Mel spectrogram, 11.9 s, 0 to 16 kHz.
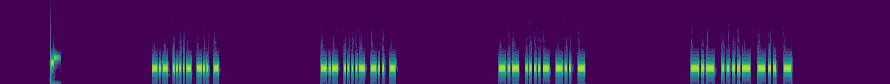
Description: Morse code, heard as a keyed tone, about 48 wpm, 700 Hz. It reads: K4DT K4DT K4DT K4DT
